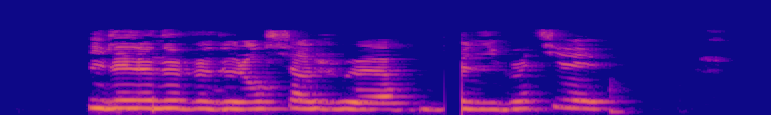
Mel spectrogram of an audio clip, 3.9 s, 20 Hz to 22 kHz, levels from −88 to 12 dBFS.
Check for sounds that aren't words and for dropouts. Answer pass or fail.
fail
